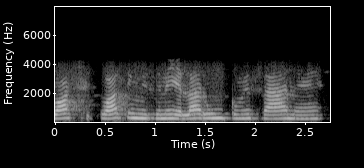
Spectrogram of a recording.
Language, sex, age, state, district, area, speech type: Tamil, female, 18-30, Tamil Nadu, Theni, rural, conversation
